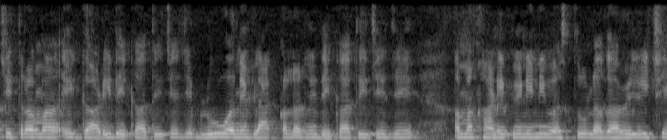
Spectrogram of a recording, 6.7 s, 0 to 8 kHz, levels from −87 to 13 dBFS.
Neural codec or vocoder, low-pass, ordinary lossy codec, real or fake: codec, 16 kHz, 8 kbps, FunCodec, trained on LibriTTS, 25 frames a second; none; none; fake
